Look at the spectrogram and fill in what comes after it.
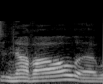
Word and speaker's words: Nabal: More likely in Hebrew, it's Nabal, with the V sound as opposed to a B.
